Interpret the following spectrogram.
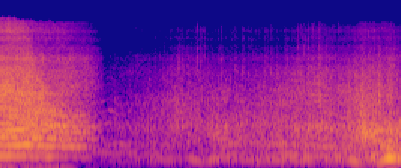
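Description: A small rally car passes close at high revs with a loud, steady engine note. About a second in, this cuts abruptly to a quieter, more distant rally car whose engine revs drop and climb again several times, as with lifting off and gear changes.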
